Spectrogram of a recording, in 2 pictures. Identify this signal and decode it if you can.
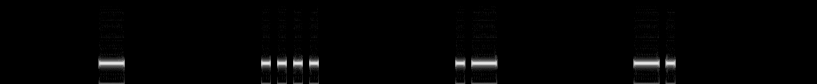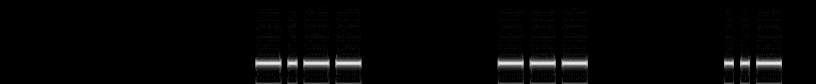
Morse code, heard as a keyed tone, about 15 wpm, spaced as for 5 wpm, 1000 Hz. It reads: THAN YOU
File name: qotdfiles / 5wpm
